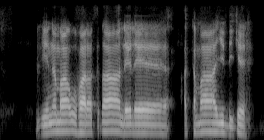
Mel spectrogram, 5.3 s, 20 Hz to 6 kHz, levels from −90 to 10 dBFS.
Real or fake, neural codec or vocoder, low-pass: fake; codec, 16 kHz, 1.1 kbps, Voila-Tokenizer; 5.4 kHz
